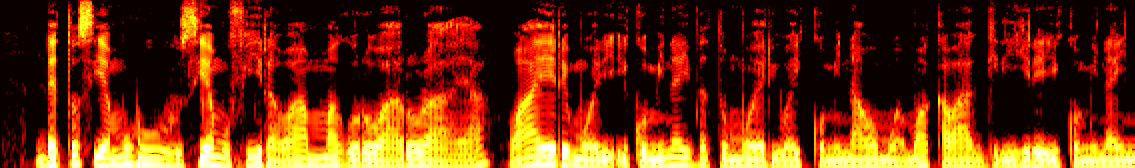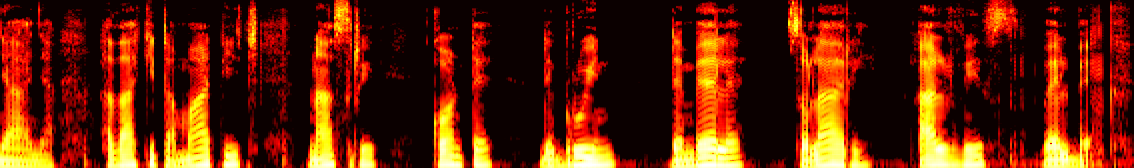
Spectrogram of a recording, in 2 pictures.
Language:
Kikuyu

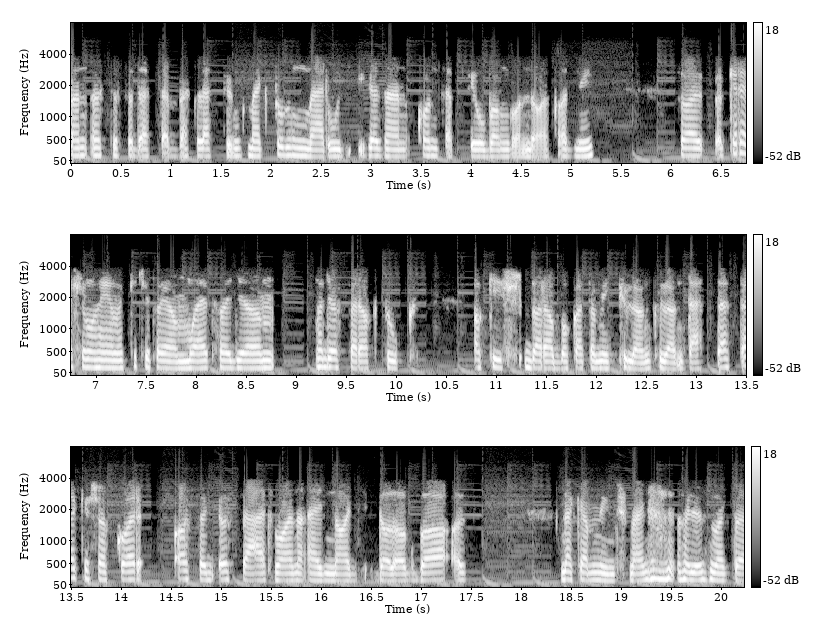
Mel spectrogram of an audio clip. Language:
Hungarian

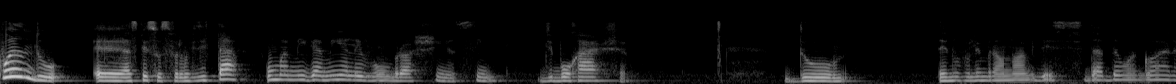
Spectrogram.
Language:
Portuguese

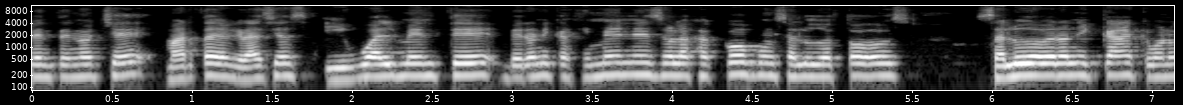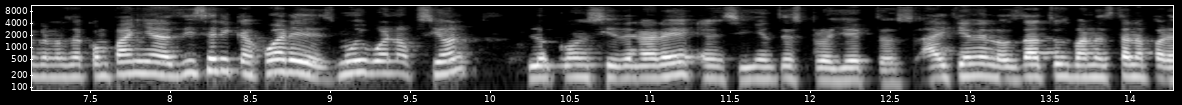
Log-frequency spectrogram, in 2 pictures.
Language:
Spanish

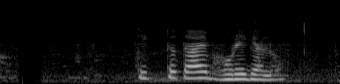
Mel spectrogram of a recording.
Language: Bangla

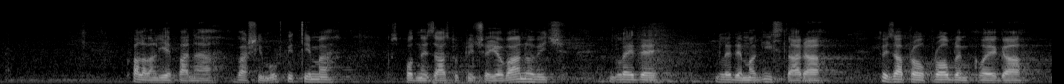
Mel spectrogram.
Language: Croatian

